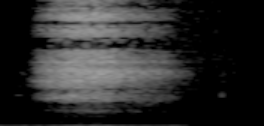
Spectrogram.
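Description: A single slow, soft breath drawn in through the nose, a breathy hiss swelling and fading over about a second during a guided breathing exercise, quiet and close.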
